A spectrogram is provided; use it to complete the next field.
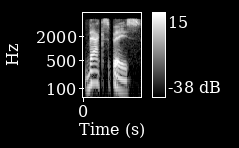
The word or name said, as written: backspace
